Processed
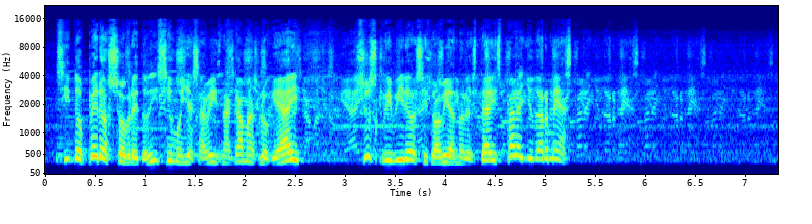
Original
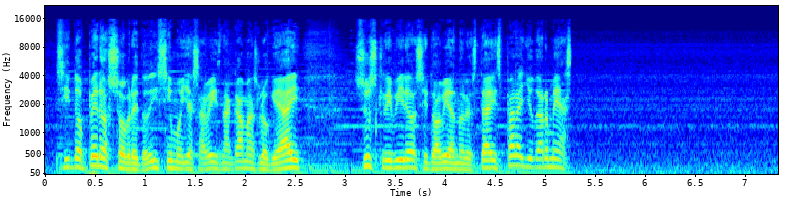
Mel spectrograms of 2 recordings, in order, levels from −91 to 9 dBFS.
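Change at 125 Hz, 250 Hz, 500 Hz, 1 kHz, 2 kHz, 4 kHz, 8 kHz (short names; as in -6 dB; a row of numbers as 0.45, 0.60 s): under -40 dB, -5.0 dB, 0.0 dB, 0.0 dB, +0.5 dB, +0.5 dB, +0.5 dB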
